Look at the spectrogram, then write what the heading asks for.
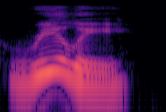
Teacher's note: when you ask a question like, Really? your voice goes up slightly at the end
